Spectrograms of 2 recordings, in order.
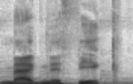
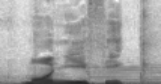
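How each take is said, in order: First: It is pronounced the English way. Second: It is pronounced the French way. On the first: The speaker calls it wrong. "I would have said magnifique" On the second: The speaker calls it right. "but it's magnifique"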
